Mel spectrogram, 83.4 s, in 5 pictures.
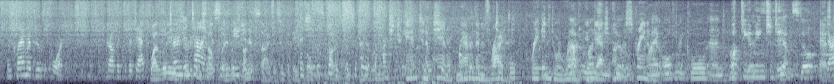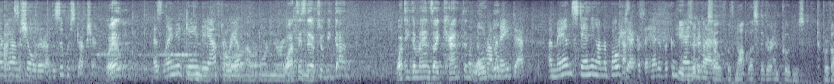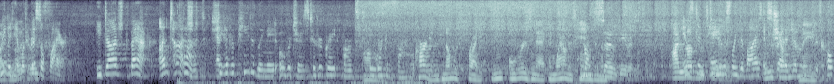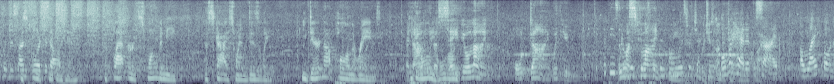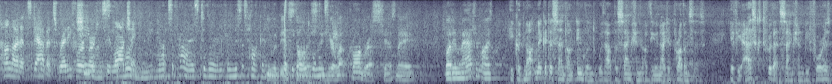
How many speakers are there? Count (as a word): six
